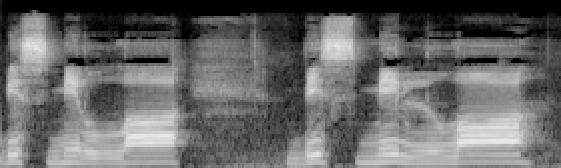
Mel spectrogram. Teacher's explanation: since na ang vowel po ng mim ay kasra, okay, kasra, na kung kaya ay maging manipis ang pagbasa natin dito ng Allah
